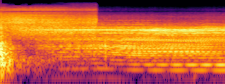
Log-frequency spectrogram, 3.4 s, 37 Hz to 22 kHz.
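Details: Jeep-mounted ARB twin air compressor running with the engine on, after its fried Maxi-fuse holders were replaced with Redarc 40 A units. Strong, steady rush of air from a fitting over a low motor hum; it delivers air normally.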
